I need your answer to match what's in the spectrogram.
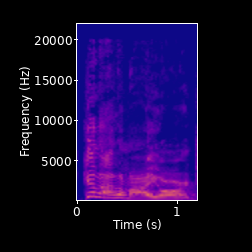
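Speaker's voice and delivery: very loud angry yell; old woman yelling a pig off her yard; furious shout. Acted. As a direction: bellow it at the pig. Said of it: "she shouted at Mercy".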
